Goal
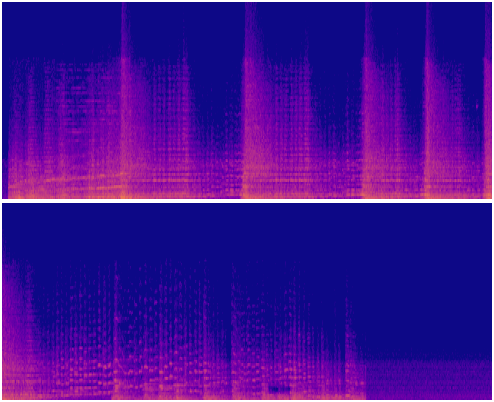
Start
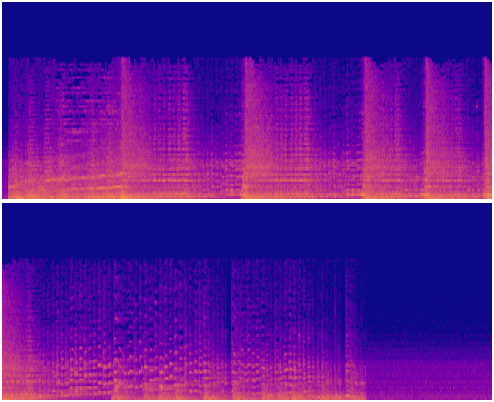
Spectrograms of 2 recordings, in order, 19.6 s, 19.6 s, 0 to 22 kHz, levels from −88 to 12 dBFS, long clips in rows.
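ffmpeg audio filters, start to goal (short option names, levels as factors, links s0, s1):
-filter_complex "[0:a]asettb=1/sr,asplit=3[s0][s1][s2];[s0]atrim=end=15.104[s3];[s1]atrim=start=15.1:end=15.55,asetpts=PTS-STARTPTS,afade=t=in:d=0.004:c=qsin,afade=t=out:st=0.446:d=0.004:c=qsin,asuperstop=centerf=1200:order=4:qfactor=0.76[s4];[s2]atrim=start=15.546[s5];[s3][s4]acrossfade=d=0.004:c1=hsin:c2=qsin[s6];[s6][s5]acrossfade=d=0.004:c1=qsin:c2=hsin,aeval=exprs='0.562*(cos(1*acos(clip(val(0)/0.562,-1,1)))-cos(1*PI/2))+0.0141*(cos(6*acos(clip(val(0)/0.562,-1,1)))-cos(6*PI/2))+0.0398*(cos(7*acos(clip(val(0)/0.562,-1,1)))-cos(7*PI/2))':c=same,volume=0.422"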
